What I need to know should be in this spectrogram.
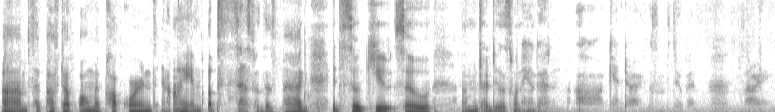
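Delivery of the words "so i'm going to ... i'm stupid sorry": hushed whisper, much quieter. Trying to work a bag one-handed while talking, whispering. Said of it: "I don't know why I'm whispering".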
